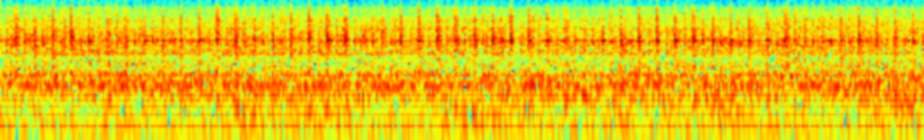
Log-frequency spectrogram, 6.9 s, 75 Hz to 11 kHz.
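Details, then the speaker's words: White 2-155 tractor awaiting engine work, blow-by normal, exhaust clear, oil pressure normal: heavy steady running with a deep internal hammering knock and occasional uneven beat; sounds like it is missing slightly – engine knock and slight misfire, cause not yet found. "I'm gonna shut it off it does sound like it's missing just a little bit not quite running right"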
